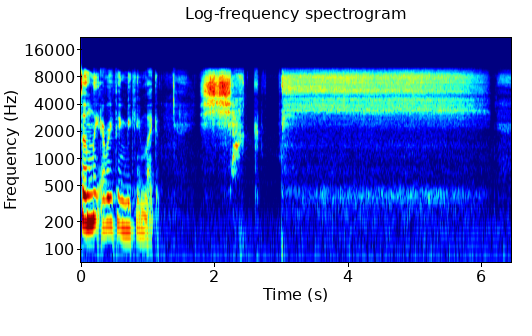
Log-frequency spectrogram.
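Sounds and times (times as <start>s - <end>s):
speech: 0.0s - 3.1s
person imitating a snake with a breathy hiss: 3.0s - 6.2s.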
